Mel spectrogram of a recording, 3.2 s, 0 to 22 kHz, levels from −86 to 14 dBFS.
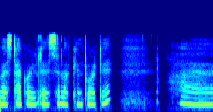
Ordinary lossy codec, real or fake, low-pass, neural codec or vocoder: none; real; 7.2 kHz; none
